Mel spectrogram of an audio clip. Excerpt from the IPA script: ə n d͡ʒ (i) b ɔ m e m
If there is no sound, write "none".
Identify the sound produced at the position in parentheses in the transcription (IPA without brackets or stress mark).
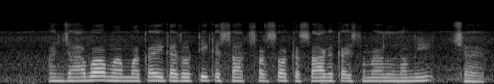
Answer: a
